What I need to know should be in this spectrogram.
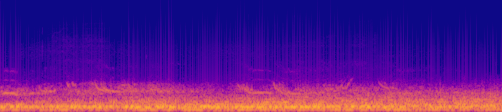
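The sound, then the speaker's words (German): A deep, steady underwater rumble of an earthquake in the sea fills the whole stretch, low and heavy without letting up, while faint rising whale-like calls drift faintly above it. “Und was kann den Wal jetzt erschüttern im Meer? Wal, was denkst du? Ein Erdbeben zum Beispiel.”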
